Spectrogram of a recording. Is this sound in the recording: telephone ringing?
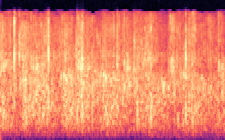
no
